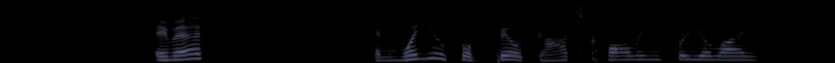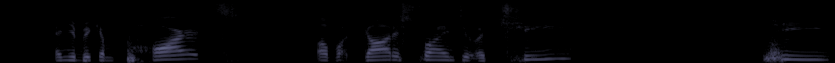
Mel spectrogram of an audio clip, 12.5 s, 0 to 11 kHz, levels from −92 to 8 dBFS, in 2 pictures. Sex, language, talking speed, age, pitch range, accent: male, English, 105 wpm, 40-59, 135-190 Hz, American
